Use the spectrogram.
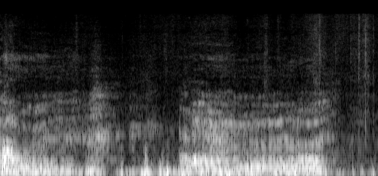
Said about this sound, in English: There's another dog there.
